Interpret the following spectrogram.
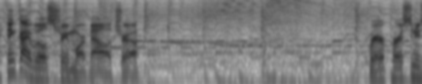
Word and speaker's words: Balatro: But I think I will stream more Balatro. Rare person who says Balatro correctly? Wait, how do most people say Balatro? Balatro versus Balatro.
